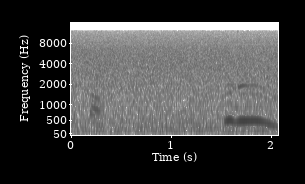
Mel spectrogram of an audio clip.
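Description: A short hoot-like vocal call near the end, held briefly and then sliding down in pitch, over a steady hiss.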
